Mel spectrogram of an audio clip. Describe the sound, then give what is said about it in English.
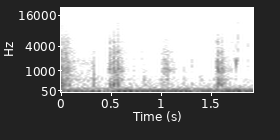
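Faint crunching bites into a homemade cinnamon raisin cookie that had been frozen and defrosted, giving a few brittle cracks and crumbly chewing noises with no talk. “I love the crunch. Isn't the crunch great? And you get the cinnamon, and the raisins are plump.”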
